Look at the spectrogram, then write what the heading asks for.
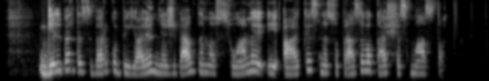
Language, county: Lithuanian, Vilnius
